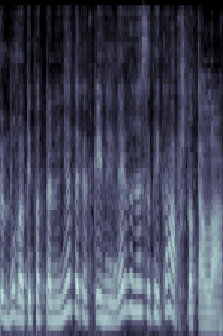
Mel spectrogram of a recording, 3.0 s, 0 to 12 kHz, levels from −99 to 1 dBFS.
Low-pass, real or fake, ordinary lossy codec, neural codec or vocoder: 10.8 kHz; fake; AAC, 64 kbps; codec, 44.1 kHz, 1.7 kbps, Pupu-Codec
